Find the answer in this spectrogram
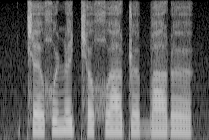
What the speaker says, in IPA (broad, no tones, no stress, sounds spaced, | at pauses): cʰ ɛ χʷ e ɳ ɛ cʰ œ χʷ a ʈ œ b a ɽ œ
